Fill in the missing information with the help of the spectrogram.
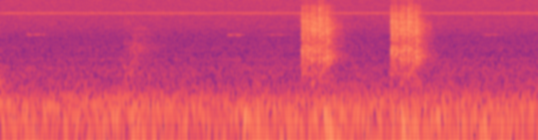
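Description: Two crisp camera shutter clicks during a portrait photo shoot, about half a second apart, over a steady low background hum, with a fainter click earlier; clear, no voices.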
